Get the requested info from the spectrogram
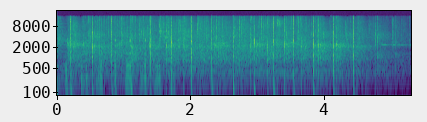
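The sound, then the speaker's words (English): A church audience applauds, giving applause to the Lord during a sermon. A crowd wash of clapping and sharp individual claps rings out in a quick, fairly steady rhythm. It stays at an even, moderate level, then thins out at the end. “Should we give applause to the Lord?”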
